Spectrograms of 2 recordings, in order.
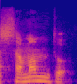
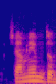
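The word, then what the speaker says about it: شممت: Shamimtu, yes. This is what. This is not shamamtu. Shamimtu, because it is bab samia.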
